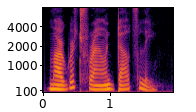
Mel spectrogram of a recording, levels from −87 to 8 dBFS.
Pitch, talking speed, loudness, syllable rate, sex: 155 Hz, 90 wpm, -18 LUFS, 5.0 syllables/s, female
